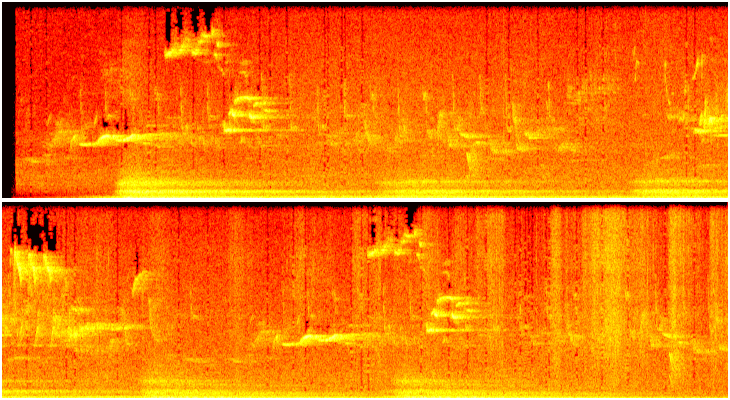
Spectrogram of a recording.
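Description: Birds chirping in short repeated phrases over a steady low outdoor rumble that swells and eases several times.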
